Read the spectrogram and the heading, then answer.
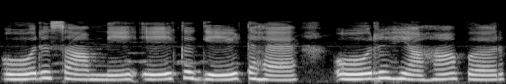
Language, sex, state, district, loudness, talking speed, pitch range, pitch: Hindi, male, Punjab, Pathankot, -12 LUFS, 95 wpm, 225-255 Hz, 235 Hz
